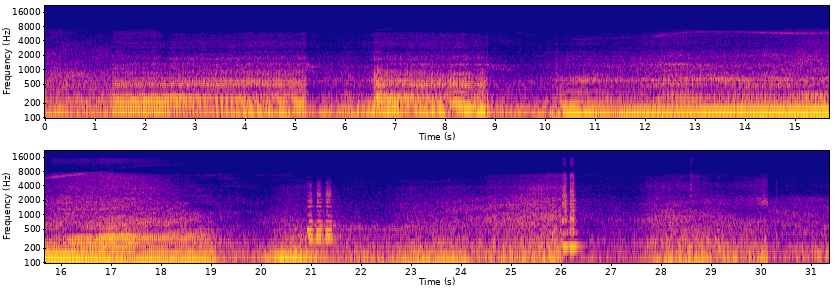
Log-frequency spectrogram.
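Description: Traffic passing close through a roundabout: a car, then a Peterbilt semi truck's diesel engine pulling past, loudest a little after the middle. There is a short toot about two-thirds of the way through.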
